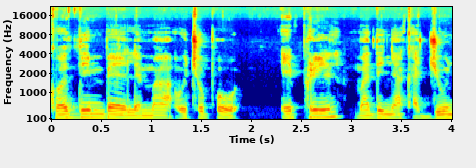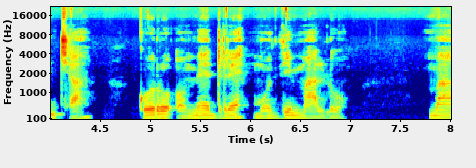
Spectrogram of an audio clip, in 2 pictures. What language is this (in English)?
Luo (Kenya and Tanzania)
